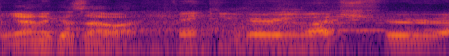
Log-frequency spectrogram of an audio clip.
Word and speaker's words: Yanagisawa: we can go and I think it's five syllables yeah they got it I think we got it now Jana gazawa thank you very much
